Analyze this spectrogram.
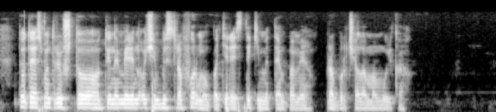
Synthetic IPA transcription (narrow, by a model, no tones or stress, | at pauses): t̪ut̪əjasmɐt̪ɾʲuʂt̪ot̪ɨnɐmʲeɾʲɪno̞t͡ɕɪnʲbɨst̪ɾəformʊpətʲɪɾʲætʲst̪ɐkʲimʲɪt̪ɛmpəmʲɪpɾɐbʊrt͡ɕalˠəmɐmulʲkə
